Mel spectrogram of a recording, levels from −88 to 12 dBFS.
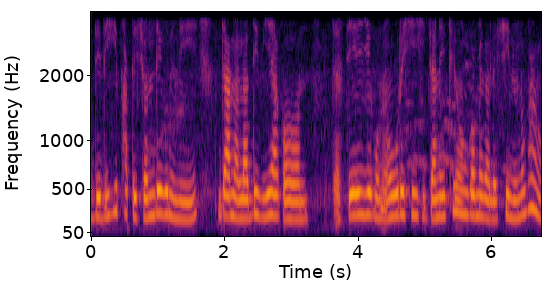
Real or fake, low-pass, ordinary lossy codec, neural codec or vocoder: real; 3.6 kHz; none; none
